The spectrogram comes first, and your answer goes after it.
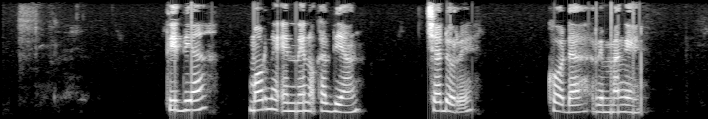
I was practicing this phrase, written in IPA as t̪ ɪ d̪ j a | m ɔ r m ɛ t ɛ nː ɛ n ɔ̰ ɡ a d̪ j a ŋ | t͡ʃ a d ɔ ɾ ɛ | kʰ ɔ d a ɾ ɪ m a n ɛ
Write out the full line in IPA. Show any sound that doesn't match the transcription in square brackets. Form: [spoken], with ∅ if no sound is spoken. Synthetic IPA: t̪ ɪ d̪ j a | m ɔ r [n] ɛ [ʔ] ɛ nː ɛ n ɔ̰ [k] a d̪ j a ŋ | t͡ʃ a d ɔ ɾ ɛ | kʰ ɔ d a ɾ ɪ m a [ŋ] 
